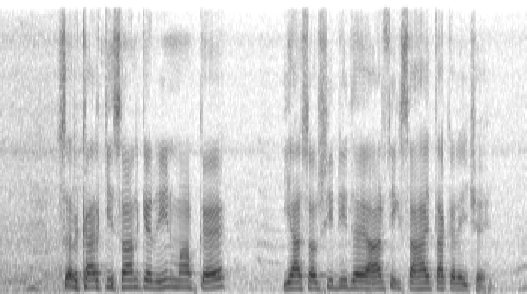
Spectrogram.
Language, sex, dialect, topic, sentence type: Maithili, male, Bajjika, agriculture, statement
